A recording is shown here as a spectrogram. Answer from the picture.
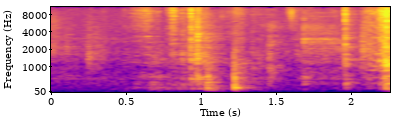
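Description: Metal spatula scraping and knocking against a glass baking dish as it is pushed under a square of set fudge, a few short scrapes about a second in.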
